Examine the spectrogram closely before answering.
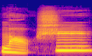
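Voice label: "laoshi", Mandarin Chinese, tone pairs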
